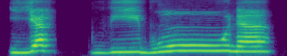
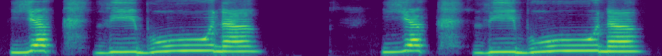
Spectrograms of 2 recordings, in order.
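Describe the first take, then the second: First: यकज़िबूना with no breath on काफ and a nasal बू; wrong recitation. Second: यकज़िबूना slow, breathy काफ, no nasal on the बू; proper recitation. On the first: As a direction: show the mistake: nasalise the stretched बू. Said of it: "क्या गलती हम इसमें कर सकते हैं". (यकज़िबूना गलत, गुन्ना के साथ) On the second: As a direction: recite यकज़िबूना slowly and correctly. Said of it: "इसकी प्रॉपर अदायगी". (यकज़िबूना सही अदायगी) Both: Shown as a demonstration.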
